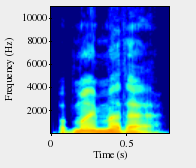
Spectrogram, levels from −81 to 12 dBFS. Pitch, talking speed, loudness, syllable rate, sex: 130 Hz, 225 wpm, -15 LUFS, 5.8 syllables/s, male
